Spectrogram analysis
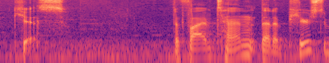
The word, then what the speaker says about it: Kaees: out the landmark by Kiss so here's the Box The Landmark comes in and I thought this was pronounced K when I first saw it but according to the manufacturer it's pronounced kiss so along with the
